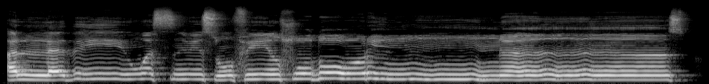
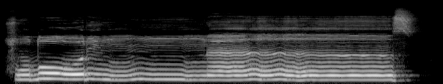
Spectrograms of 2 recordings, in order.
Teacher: الذي یا مدہ، الذي يوسوس في صدور الناس. صاد بحروف استعلا ہے لہذا پر کر کے پڑھیں گے، استعلا منہ بھر کے پڑھنا ہے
